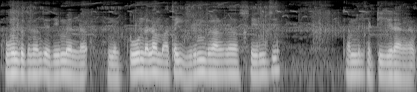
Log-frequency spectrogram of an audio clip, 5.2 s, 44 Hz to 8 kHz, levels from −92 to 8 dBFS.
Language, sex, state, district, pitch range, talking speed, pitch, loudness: Tamil, male, Tamil Nadu, Namakkal, 115-130 Hz, 140 wpm, 125 Hz, -18 LUFS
